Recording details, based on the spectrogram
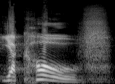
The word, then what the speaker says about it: Jacob: And so there you go, and you say, well, what do we do with names like Jacob? Well, actually, you would pronounce it Yaakov.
